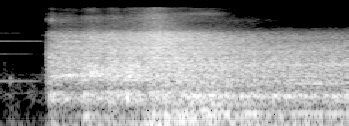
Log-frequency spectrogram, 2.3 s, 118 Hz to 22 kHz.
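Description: A 2020 Jeep Wrangler's 3.6-litre Pentastar V6 starting from inside the cabin: it catches quickly, rises to a brief peak about a second in and eases toward idle, with a steady hiss of the cabin fan alongside.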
